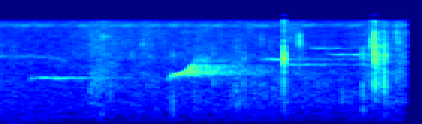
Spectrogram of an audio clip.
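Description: Outdoor ambience with a few bird chirps: a short whistled note early, a rising chirp about a second in, and brief high notes later. Two sharp clicks come near the end.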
